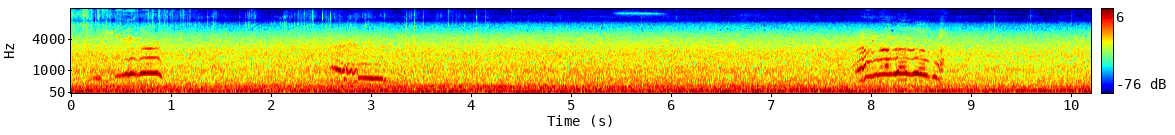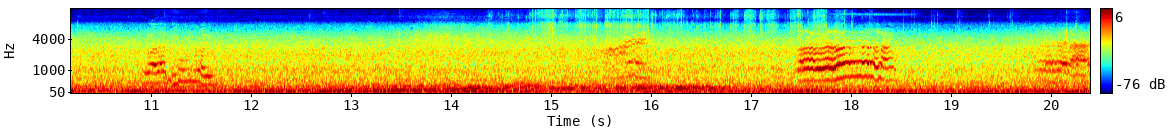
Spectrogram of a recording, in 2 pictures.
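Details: Very hungry fat white stray cat during feeding, meowing repeatedly across twenty seconds in short arched calls, some doubled, spaced a few seconds apart, with a constant low rumble and a passing engine-like sweep in the background.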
